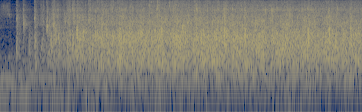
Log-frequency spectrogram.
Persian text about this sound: اگه بخوای دست بزنی باید همه بیتشو دست بزنی.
